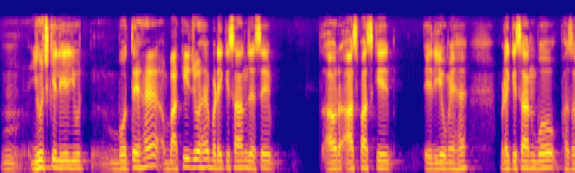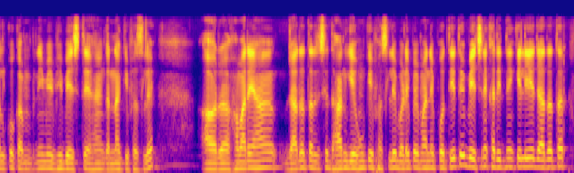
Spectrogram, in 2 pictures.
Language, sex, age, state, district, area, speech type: Hindi, male, 30-45, Uttar Pradesh, Jaunpur, rural, spontaneous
